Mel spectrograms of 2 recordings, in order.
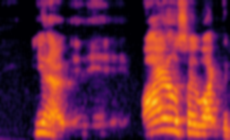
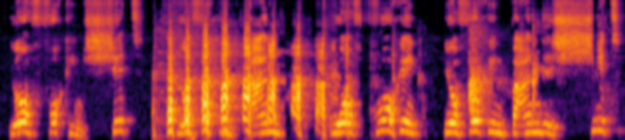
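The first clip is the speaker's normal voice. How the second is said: higher, louder, slow Manc insult; 7 semitones higher, 5 dB louder, slower than usual. Retold or imitated. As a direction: drag out the Manc insult, loud and high. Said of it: "you do such a good fucking impersonation".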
